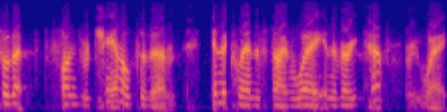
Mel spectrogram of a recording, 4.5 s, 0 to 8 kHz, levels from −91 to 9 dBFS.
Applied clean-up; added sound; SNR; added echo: none; none; none; none.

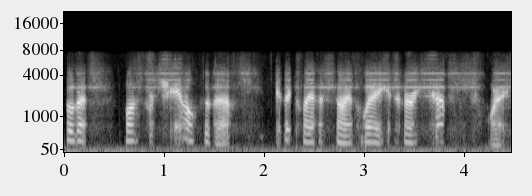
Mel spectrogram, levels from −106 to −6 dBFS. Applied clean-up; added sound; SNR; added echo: neural diffusion model UNIVERSE++.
